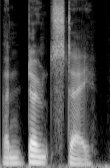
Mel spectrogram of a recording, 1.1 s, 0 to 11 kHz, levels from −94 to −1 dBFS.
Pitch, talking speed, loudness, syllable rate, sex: 100 Hz, 165 wpm, -17 LUFS, 3.2 syllables/s, male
